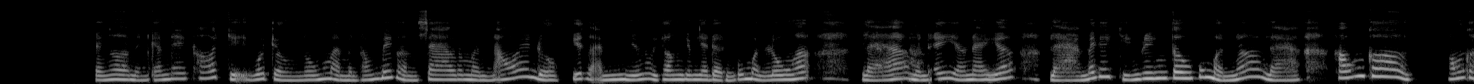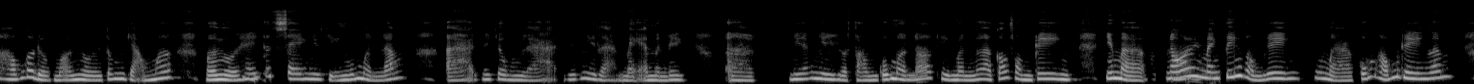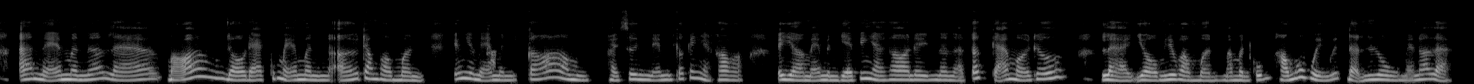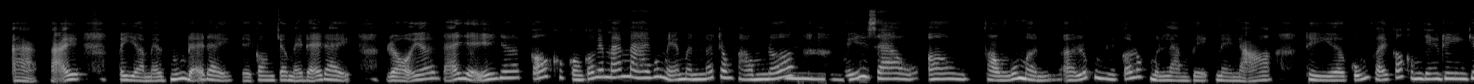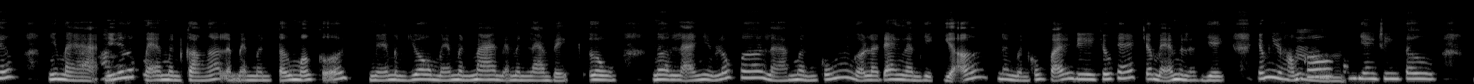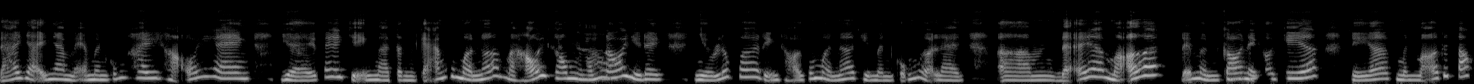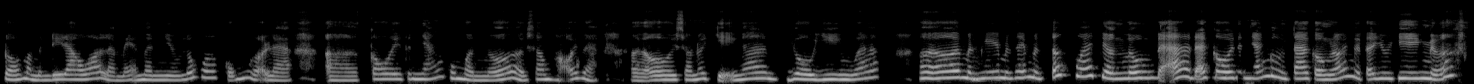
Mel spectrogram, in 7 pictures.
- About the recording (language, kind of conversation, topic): Vietnamese, advice, Làm sao để giữ ranh giới và bảo vệ quyền riêng tư với người thân trong gia đình mở rộng?
- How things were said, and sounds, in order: tapping; other background noise; unintelligible speech; "người" said as "ừn"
